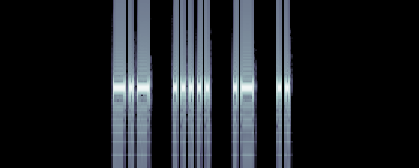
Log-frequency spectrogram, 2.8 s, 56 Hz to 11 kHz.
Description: Morse code, heard as a keyed tone, about 44 wpm, spaced as for 32 wpm, 690 Hz. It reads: K5AI
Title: USA Call Signs - 4 Characters - 2x Character Spacing - 45wpm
